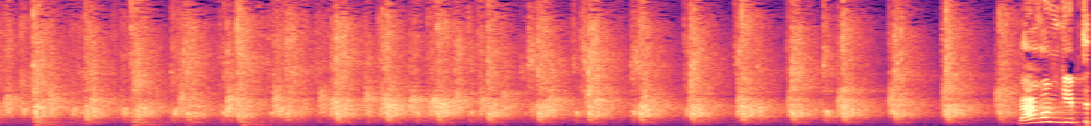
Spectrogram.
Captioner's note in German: Beifall SPD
